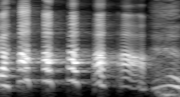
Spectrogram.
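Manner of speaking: high, manic Joker cackle. Retold or imitated. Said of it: "she starts laughing".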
